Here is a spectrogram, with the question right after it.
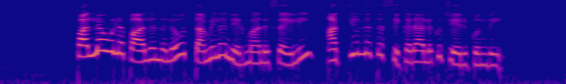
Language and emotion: Telugu, neutral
